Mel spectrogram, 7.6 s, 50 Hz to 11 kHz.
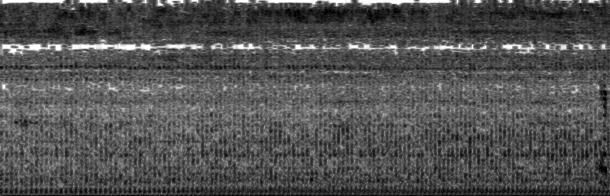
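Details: Steady low rapid pulsing rumble, about two pulses a second, from a high-frequency chest wall oscillation vest during airway clearance in a patient with pulmonary hypertension and a prolonged unexplained infection, doing treatments every 2 hours.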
